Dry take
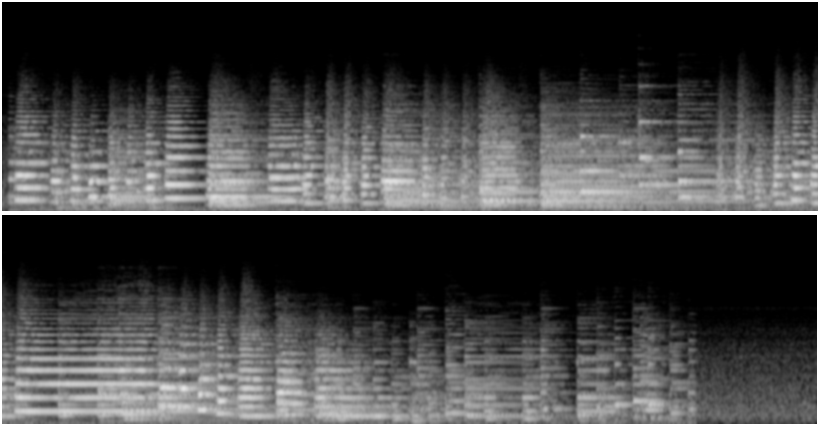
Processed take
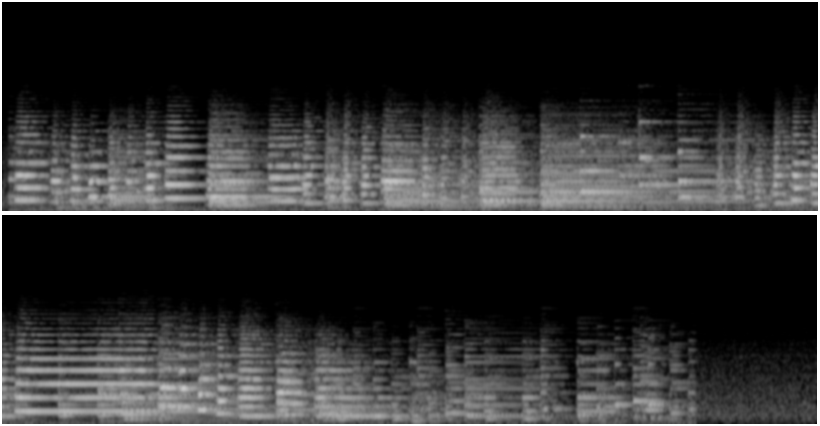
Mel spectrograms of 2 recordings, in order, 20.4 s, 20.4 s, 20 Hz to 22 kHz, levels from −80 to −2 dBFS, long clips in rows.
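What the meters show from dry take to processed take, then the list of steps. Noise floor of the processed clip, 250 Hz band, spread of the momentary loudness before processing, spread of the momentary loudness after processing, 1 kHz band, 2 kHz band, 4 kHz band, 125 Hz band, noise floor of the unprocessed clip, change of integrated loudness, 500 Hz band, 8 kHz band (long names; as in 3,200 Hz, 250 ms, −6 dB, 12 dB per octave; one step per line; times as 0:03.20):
−51 dBFS, −9.0 dB, 12 LU, 12 LU, −9.0 dB, −10.5 dB, below −15 dB, −9.0 dB, −42 dBFS, −9.0 dB, −9.0 dB, can't be measured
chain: low-pass filter 2,100 Hz 12 dB per octave
level −9 dB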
